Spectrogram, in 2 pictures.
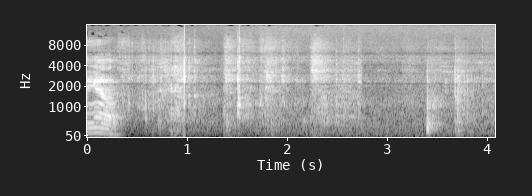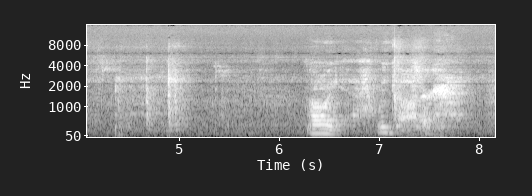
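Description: Metal tools click and tap against a mower engine.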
